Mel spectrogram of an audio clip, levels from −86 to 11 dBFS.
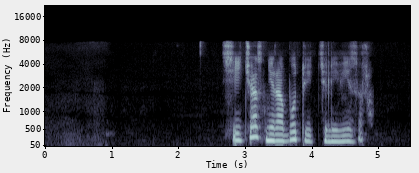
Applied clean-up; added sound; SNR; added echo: neural mask model Resemble Enhance denoiser.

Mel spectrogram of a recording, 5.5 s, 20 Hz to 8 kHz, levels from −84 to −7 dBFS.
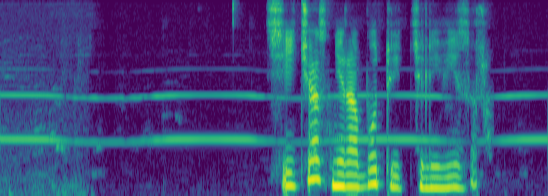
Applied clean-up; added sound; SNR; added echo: none; Wind instrument, woodwind instrument; 16 dB; none.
